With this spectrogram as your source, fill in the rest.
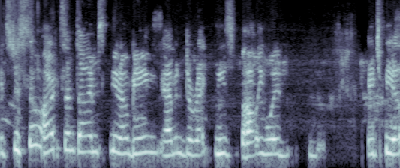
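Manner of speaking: play-acted tearful, blubbering whine, very high pitch. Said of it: "wants to sit there and cry and be like".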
